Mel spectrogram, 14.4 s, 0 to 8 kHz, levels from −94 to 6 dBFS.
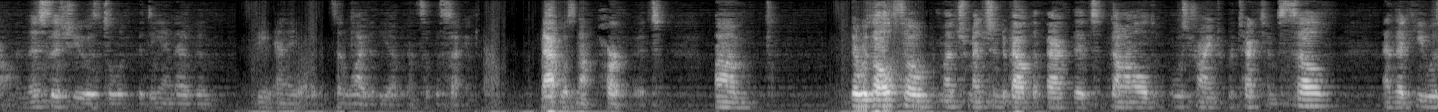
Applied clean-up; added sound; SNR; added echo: neural separator model SepFormer DNS4.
